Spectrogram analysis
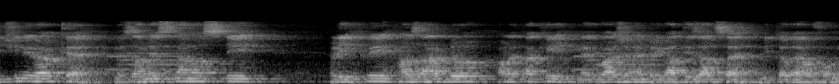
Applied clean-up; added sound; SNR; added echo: none; Wind instrument, woodwind instrument; 16 dB; reverberation time 1.0 s.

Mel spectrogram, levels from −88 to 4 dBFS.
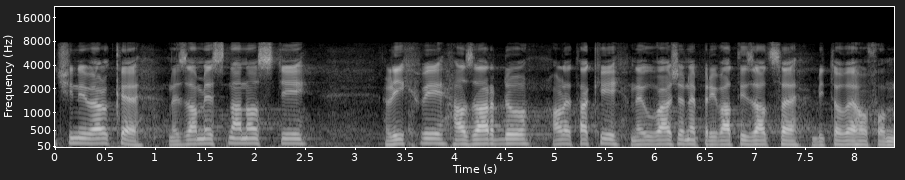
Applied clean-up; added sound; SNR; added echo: none; none; none; none.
